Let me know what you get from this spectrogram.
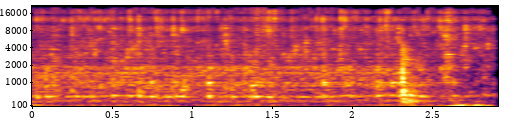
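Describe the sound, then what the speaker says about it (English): A boar-bristle shaving brush, a Semogue Owners Club Taj Premium, rinsed under a running tap, giving a steady close hiss of flowing water with a brief splashy burst near the end. "I've rinsed the brush out."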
